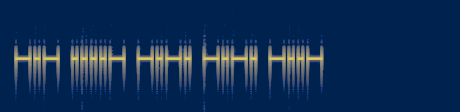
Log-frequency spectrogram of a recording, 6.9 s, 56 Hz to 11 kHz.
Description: Morse code, heard as a keyed tone, about 17 wpm, 700 Hz. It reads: K4CCX
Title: USA Call Signs - 5 Characters - Repeated 3x - 17wpm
